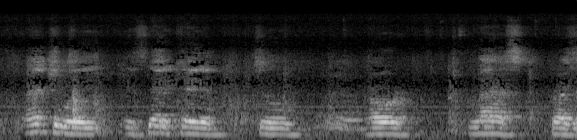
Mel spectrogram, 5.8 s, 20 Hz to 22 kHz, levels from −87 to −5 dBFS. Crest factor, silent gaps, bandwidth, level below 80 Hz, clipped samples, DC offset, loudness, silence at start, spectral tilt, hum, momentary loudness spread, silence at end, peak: 18 dB; none; 16 kHz; -66 dBFS; under 0.1%; under 0.1%; -32 LUFS; 0 s; -5.5 dB/octave; none; 18 LU; 0 s; -14 dBFS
